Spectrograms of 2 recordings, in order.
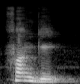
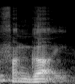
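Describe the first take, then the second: First: The word ends with an 'ee' sound. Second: The word ends with an 'eye' sound.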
